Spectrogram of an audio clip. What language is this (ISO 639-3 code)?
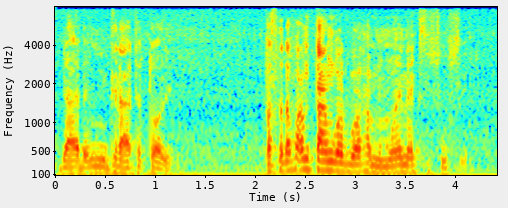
wol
